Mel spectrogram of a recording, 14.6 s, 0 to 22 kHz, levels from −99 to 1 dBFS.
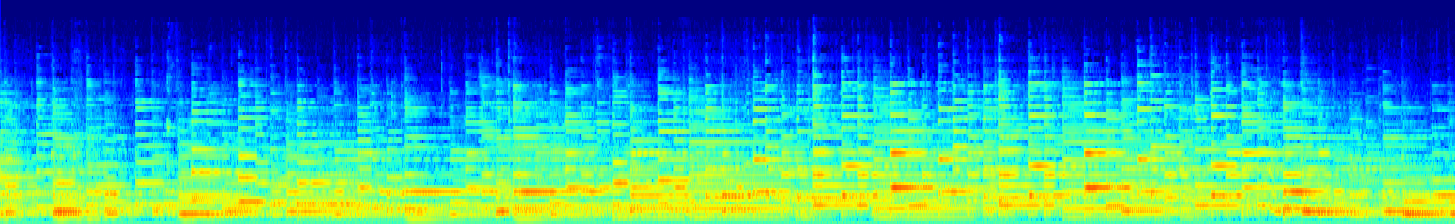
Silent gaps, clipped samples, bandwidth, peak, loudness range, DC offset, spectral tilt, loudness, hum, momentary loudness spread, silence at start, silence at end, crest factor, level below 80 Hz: none; under 0.1%; 9.6 kHz; -10 dBFS; 3 LU; 0.1%; -7 dB/octave; -28 LUFS; none; 7 LU; 0 s; 0 s; 16 dB; -66 dBFS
